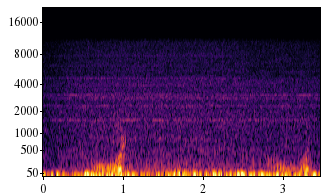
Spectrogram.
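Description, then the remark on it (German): Two short, low whale contact calls in Glacier Bay, each a quick upward-sweeping whoop, spaced a couple of seconds apart over a steady underwater hiss and rumble. “Der ist sehr kurz und prägnant und klingt etwa so.”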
